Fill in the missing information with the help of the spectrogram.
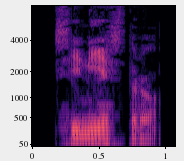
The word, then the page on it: siniestro: espagnol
